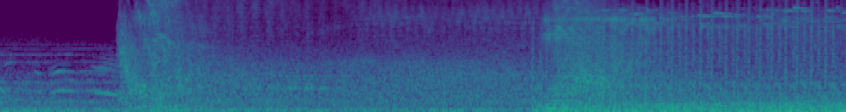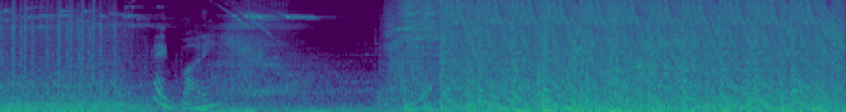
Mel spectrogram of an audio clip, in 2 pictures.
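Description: Electric energy crackles and hisses in bursts.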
